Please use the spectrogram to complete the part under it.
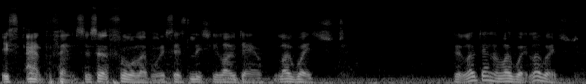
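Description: A man's voice: medium pitch, animated, brisk, dark tone, a little hiss or hum. A man filming a casual outdoor walk-and-talk vlog on a phone, rambling with many ums and chuckles. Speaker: geocaching vlogger. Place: outdoors by a fence and bushes.

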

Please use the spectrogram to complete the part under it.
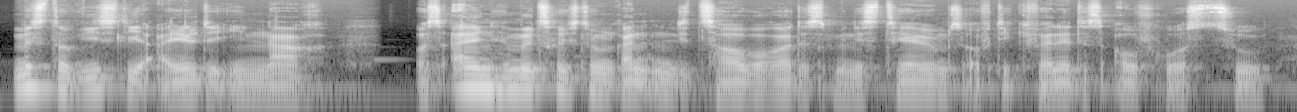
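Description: A man reading a novel aloud in a plain, steady voice for an audiobook series. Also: low voice, fairly quick.

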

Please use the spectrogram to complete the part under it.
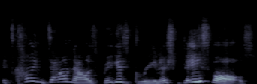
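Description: A woman voicing a frantic young boy page, shouting breathless warnings in a storybook reading. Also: high voice, sing-song, measured pace, pitched above the performer's own voice. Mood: urgent alarm.

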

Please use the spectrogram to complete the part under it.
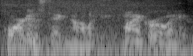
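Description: A man playing a confident, stubborn inventor in an armored suit for a video game, with a gravelly voice. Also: deep voice, animated, fairly quick, noisy background. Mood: focused.

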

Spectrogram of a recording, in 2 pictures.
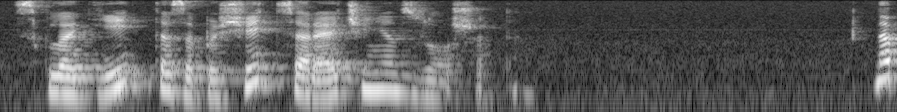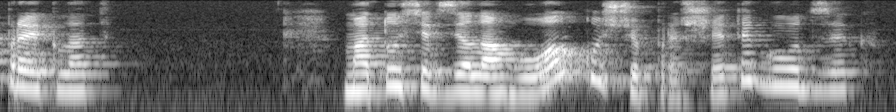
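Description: Female primary teacher, remote lesson, measured delivery, roomy echo, slightly dull sound. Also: mid-range voice, animated. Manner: clear, measured classroom instruction. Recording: echoey, slightly dull room recording.

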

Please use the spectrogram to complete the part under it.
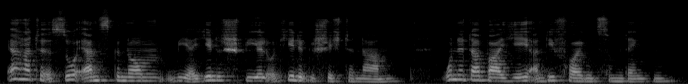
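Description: Mellow woman reading an audiobook. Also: low voice, moderate pace. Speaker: audiobook reader. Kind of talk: scripted narration.

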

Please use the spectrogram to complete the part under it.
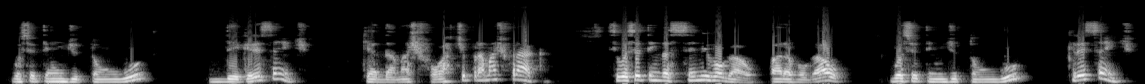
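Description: A man teaching exam-prep grammar, asking and answering his own questions in a lively lecture. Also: a little high, breathy edge, muffled recording. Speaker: Portuguese teacher.

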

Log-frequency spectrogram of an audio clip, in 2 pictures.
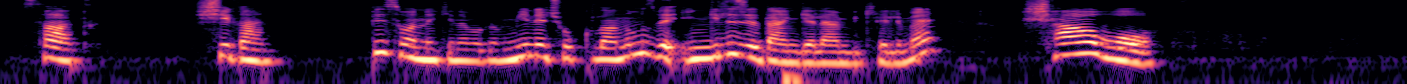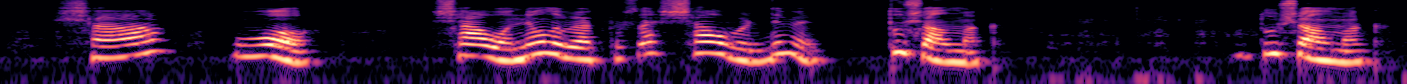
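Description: Patient woman teaching, repeating words slowly. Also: medium pitch, animated. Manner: asks the class frequent tag questions. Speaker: Korean language teacher. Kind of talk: online lesson explaining reading rules.

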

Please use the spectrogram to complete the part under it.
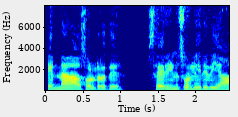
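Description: A man's voice: on the high side, level tone, normal speed, a bit bright, natural voice. A man playing an older father-in-law who coaxes and insists, repeating his pleas, in a family drama skit. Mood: coaxing.

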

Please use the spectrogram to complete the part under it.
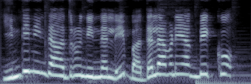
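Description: A woman's voice: high voice, expressive, moderate pace, soft background music. A woman doing a stern scolding elder sister. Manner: scolding, lecturing. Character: stern older sister scolding her sibling.

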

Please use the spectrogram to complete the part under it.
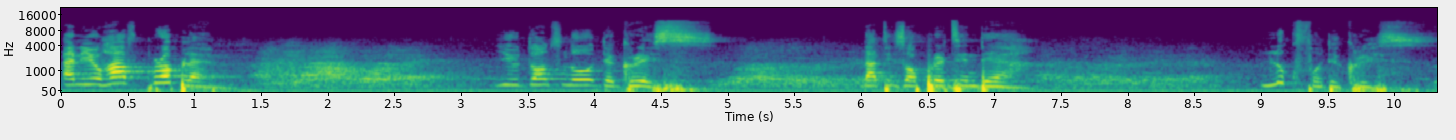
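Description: A Nigerian woman prophetess leading a church testimony, fervently swinging between shouting and hushed talk. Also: high-pitched, big-room sound. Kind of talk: charismatic preaching.

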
